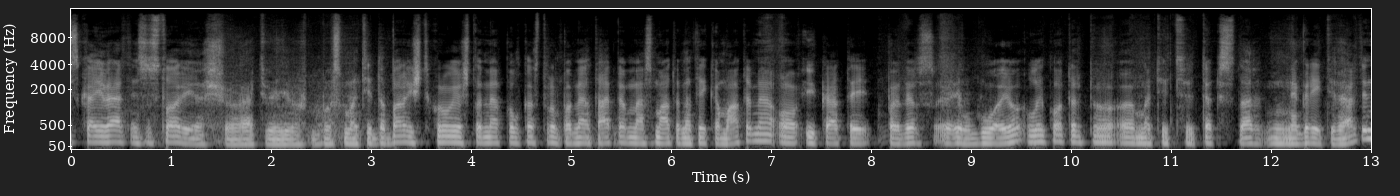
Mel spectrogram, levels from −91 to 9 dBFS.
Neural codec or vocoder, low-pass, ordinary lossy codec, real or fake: codec, 44.1 kHz, 7.8 kbps, Pupu-Codec; 14.4 kHz; MP3, 96 kbps; fake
